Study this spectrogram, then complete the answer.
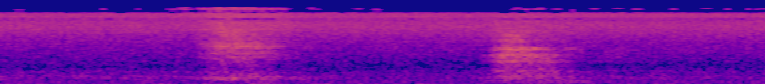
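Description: A man coughs into his elbow.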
